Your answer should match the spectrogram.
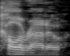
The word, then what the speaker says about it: Colorado: We call it Colorado. I believe it would be more correctly pronounced Colorado, but don't try to pin me down on my pronunciation. I know that Colorado is from the Spanish.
